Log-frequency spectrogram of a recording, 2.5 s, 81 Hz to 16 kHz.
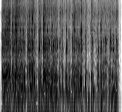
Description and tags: suck in 6
various sounds made using a short hose and a plastic box full of h2o.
